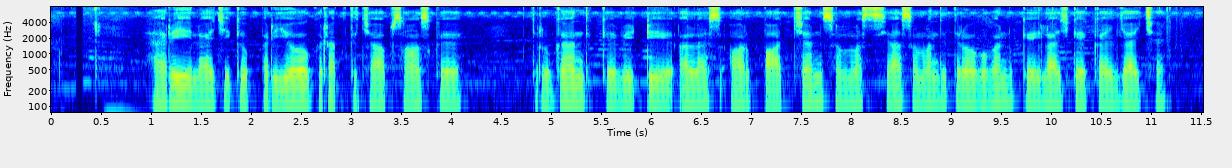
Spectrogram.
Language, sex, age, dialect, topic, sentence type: Magahi, male, 60-100, Western, agriculture, statement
